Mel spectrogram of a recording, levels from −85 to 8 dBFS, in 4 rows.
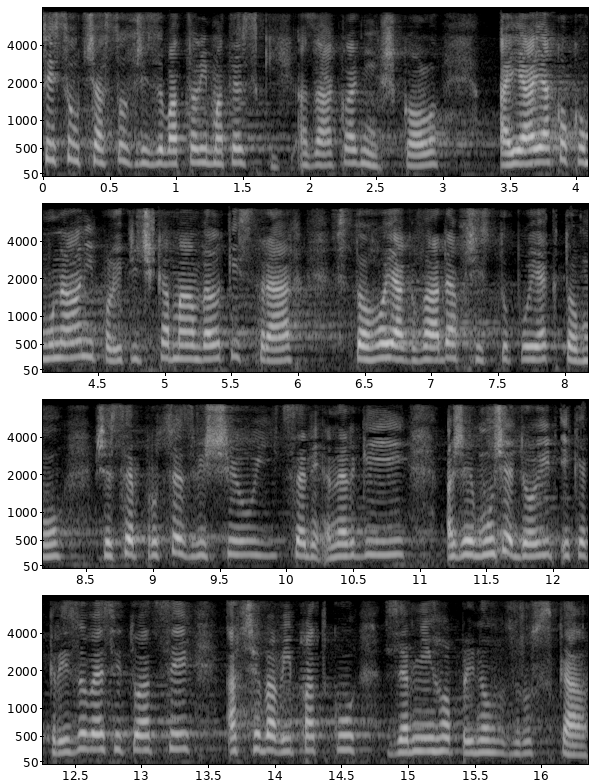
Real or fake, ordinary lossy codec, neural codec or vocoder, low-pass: real; AAC, 32 kbps; none; 7.2 kHz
